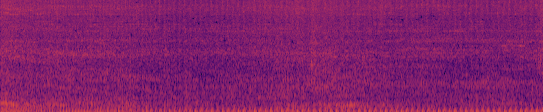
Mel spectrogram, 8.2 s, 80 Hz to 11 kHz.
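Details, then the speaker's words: Mio GT125 scooter after cylinder liner replacement with Vario 125 FI piston fitted, started after reassembly: settles into an even idle with clean regular pulses, no knocking or rattling; smooth, healthy normal idle. "cukup halus teman-teman ya cukup halus tidak ada benturan sama sekali"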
